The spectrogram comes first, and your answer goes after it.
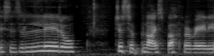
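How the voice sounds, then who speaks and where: A woman with a Bristol accent talks at a fairly quick pace in a medium pitch with ordinary pitch variation, on a very clean recording with a silent background. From England, Bristol. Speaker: nail and beauty YouTuber. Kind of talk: product review tutorial. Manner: casual, chatty.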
